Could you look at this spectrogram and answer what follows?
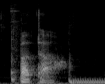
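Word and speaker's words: バター: Il se prononce bâtard. C'est un peu comme bâtard, mais sans R à la fin.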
